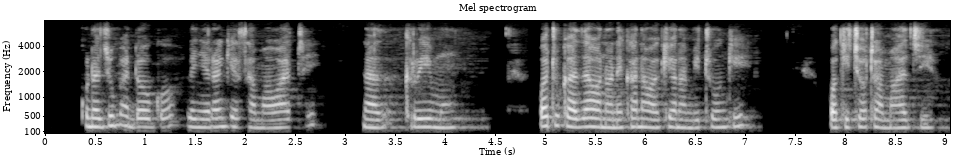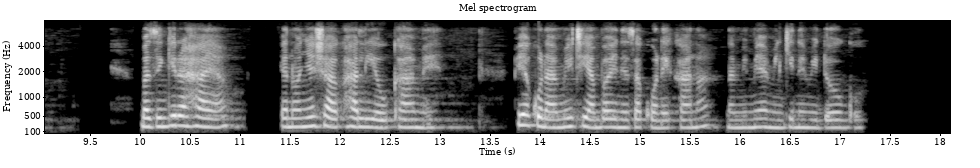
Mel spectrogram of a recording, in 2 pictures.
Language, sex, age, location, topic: Swahili, female, 18-24, Nakuru, health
